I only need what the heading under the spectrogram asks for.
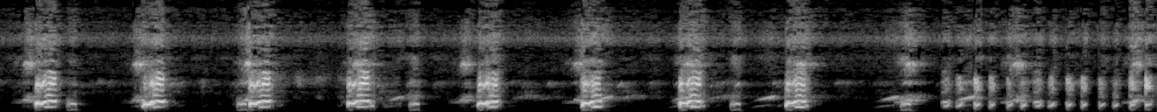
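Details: White-breasted waterhen calling while attacking a rival, used as a bird-trap recording: harsh honking croaks roughly every half second, breaking near the end into a fast stuttering run of short clucks.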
